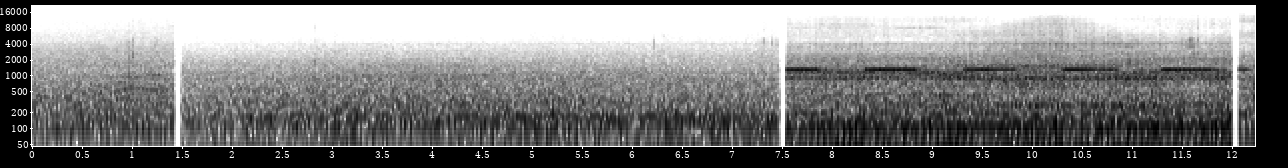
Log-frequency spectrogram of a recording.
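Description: Steady street traffic hum. After a brief break about seven and a half seconds in, a vehicle's reversing alarm beeps on one steady tone a little over once a second, over the hum of an engine.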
